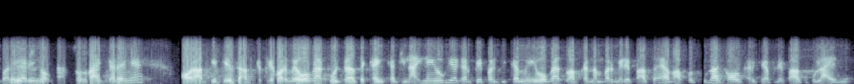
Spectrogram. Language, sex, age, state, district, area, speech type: Hindi, male, 60+, Bihar, Vaishali, rural, conversation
